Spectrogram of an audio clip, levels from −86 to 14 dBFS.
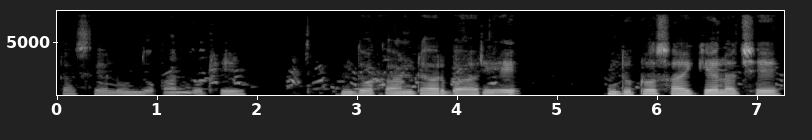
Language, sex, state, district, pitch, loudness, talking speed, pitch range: Bengali, male, West Bengal, Paschim Medinipur, 170 Hz, -26 LUFS, 80 wpm, 155-185 Hz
